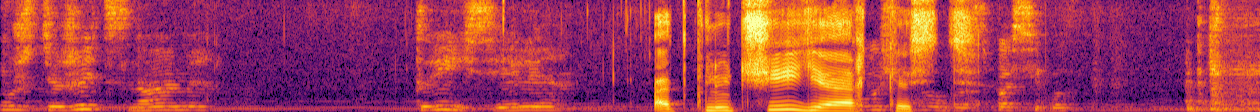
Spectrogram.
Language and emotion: Russian, neutral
